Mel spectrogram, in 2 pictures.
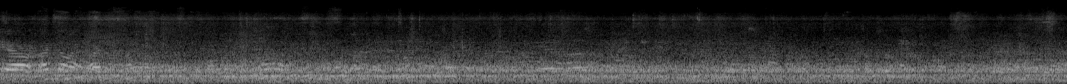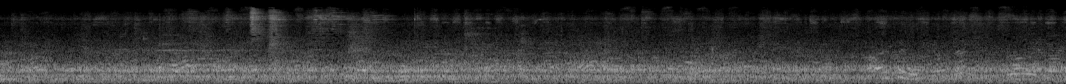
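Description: A crowd of people chatters steadily in the background of a large room.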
